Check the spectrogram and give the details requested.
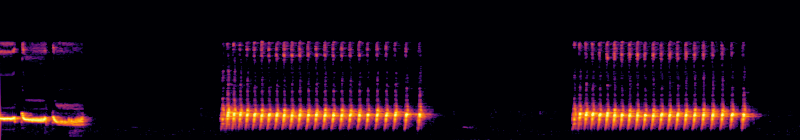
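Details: Grey-headed babbler in vigorous ngebren nyiul song: a brief high whistled note sliding downward, then two fast, high trills of even pulses, each about two seconds long, separated by a short pause. Background is quiet.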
